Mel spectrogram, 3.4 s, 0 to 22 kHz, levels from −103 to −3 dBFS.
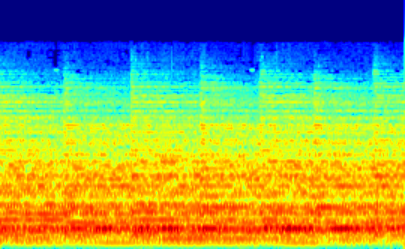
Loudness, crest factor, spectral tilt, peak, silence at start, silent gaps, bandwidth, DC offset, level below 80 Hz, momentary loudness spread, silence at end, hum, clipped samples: -13 LUFS; 12 dB; -7 dB/octave; 0 dBFS; 0 s; none; 7.2 kHz; under 0.1%; -60 dBFS; 2 LU; 0 s; 60 Hz at -40 dBFS; under 0.1%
